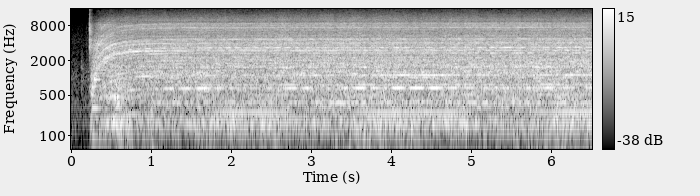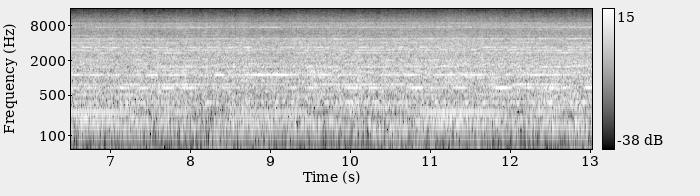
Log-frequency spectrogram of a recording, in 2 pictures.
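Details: Refurbished Electrolux Twin Turbo Z522 vacuum on carpet after refurbishment: steady, even high-pitched whine with soft stiff-brush hiss, no beater-bar pounding, higher pitch than the 500 series; runs healthy.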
